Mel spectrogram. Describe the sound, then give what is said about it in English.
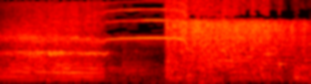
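A car skids on a snowy road in southwestern Minnesota, going way too fast for conditions: a loud tire squeal with a wavering tone gives way to a long, rushing hiss of sliding, with no voices. “Oh, here comes a car.”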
